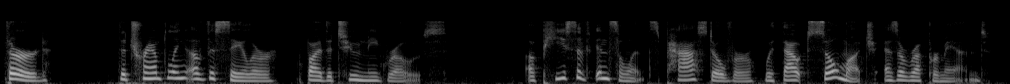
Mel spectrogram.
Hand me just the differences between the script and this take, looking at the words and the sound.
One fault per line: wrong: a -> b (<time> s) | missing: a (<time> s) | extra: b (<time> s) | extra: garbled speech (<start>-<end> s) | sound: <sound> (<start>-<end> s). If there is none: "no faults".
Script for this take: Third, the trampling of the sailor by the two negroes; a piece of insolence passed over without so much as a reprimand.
no faults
